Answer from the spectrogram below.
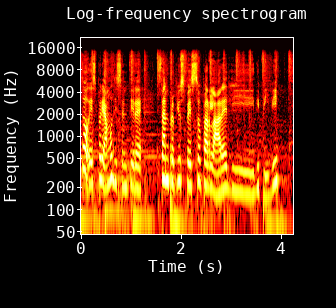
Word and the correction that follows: Pivi: Che sbaglio sempre l'accento, Pivi.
